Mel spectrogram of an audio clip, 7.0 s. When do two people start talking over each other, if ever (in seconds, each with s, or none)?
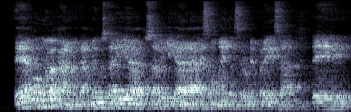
none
